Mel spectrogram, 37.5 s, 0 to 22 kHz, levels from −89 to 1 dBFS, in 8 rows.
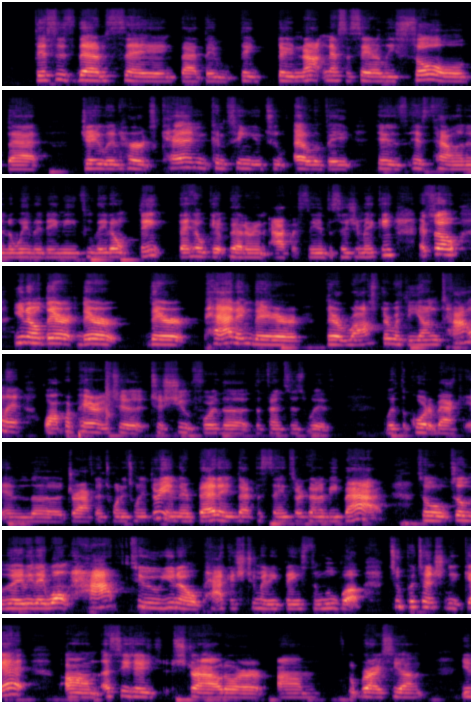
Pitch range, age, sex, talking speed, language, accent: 165-205 Hz, 30-49, female, 180 wpm, English, American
